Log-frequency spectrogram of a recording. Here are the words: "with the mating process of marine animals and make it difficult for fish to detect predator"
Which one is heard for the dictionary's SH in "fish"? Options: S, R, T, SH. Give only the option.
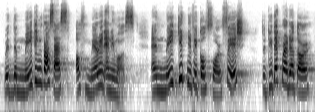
SH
